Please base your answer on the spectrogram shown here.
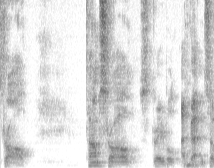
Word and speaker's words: Strahle: And also, in case you were wondering how to pronounce it, everybody says Strahle.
